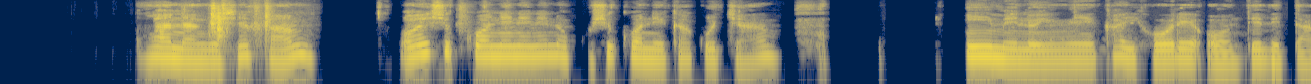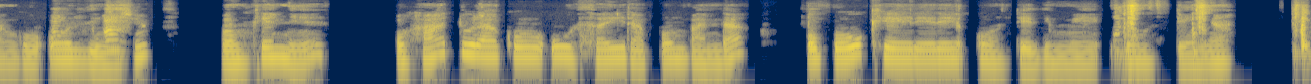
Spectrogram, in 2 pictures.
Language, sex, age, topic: Oshiwambo, male, 25-35, agriculture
